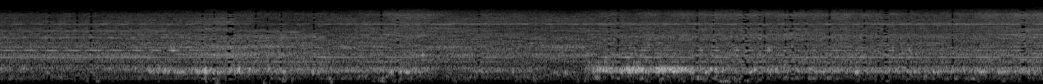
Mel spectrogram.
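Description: Handheld heat gun blowing steadily, drying wet acrylic paint on canvas. Its rush of air swells louder about two seconds in and again about six seconds in.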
